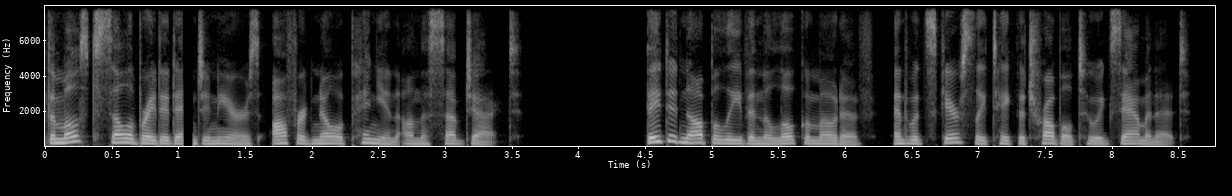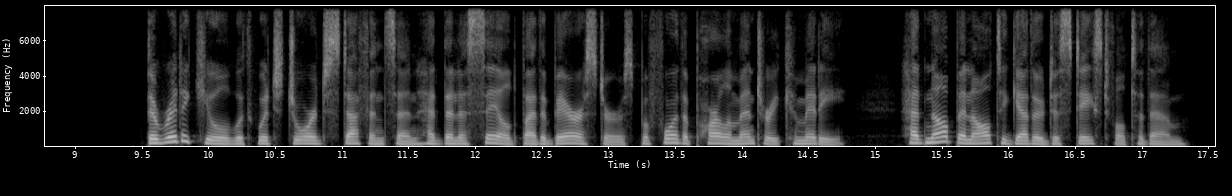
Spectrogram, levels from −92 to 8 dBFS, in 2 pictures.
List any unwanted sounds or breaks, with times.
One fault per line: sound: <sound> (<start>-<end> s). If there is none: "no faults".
sound: dropout (1.0-1.1 s)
